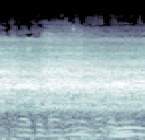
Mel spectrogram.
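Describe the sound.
A continuous wash of harsh, raspy macaw screeches, loud and overlapping as if from a flock, with people's voices talking faintly underneath.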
